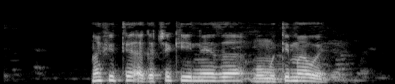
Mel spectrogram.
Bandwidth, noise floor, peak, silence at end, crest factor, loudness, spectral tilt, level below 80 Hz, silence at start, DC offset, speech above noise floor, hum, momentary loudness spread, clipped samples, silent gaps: 7.8 kHz; -60 dBFS; -2 dBFS; 0.5 s; 14 dB; -15 LUFS; -7 dB/octave; -52 dBFS; 0.9 s; under 0.1%; 46 dB; none; 6 LU; under 0.1%; none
